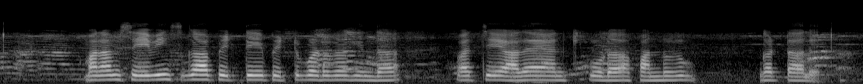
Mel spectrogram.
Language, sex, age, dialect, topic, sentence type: Telugu, female, 41-45, Telangana, banking, statement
